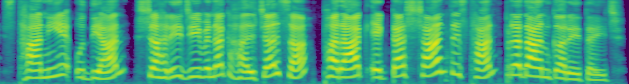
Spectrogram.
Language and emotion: Maithili, happy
